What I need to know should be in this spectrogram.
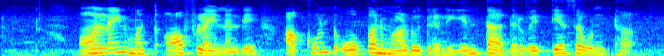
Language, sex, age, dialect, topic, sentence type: Kannada, female, 31-35, Coastal/Dakshin, banking, question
